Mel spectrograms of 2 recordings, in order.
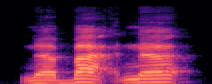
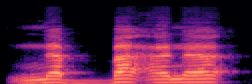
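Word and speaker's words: نبأنا: Naba'na, naba'ana.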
